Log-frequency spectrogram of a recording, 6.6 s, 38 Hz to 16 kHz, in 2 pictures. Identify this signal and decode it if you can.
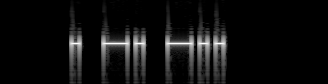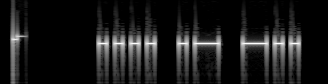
Morse code, heard as a keyed tone, about 15 wpm, 700 Hz. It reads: END HAD
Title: Sets of 2 Words - New Word Drill - 15wpm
